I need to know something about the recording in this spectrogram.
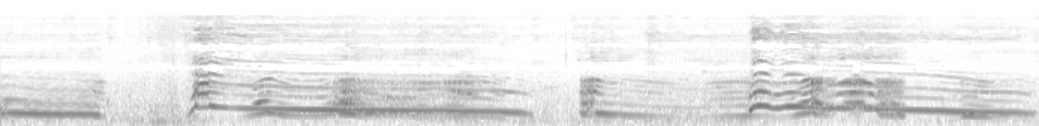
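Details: Sustained howling from a dog: each howl jumps up at the start, wavers, then glides slowly downward before a short pause and a fresh rising onset.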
